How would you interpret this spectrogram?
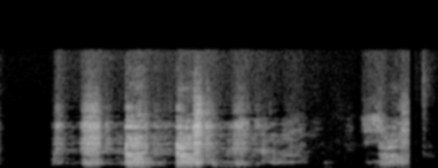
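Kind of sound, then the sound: animal, pig grunting and oinking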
